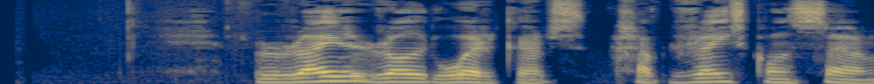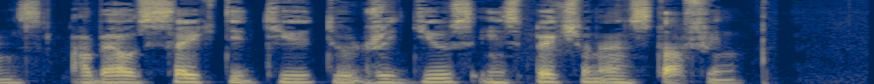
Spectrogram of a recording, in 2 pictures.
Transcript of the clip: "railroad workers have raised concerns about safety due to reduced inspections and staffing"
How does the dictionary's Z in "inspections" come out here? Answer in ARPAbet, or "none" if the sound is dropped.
none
